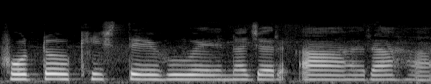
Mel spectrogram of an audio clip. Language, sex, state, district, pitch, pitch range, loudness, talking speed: Hindi, female, Bihar, Kaimur, 225 Hz, 220-235 Hz, -17 LUFS, 85 wpm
